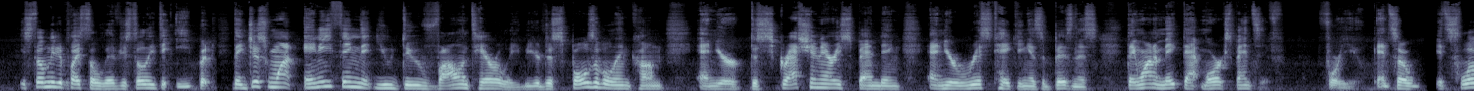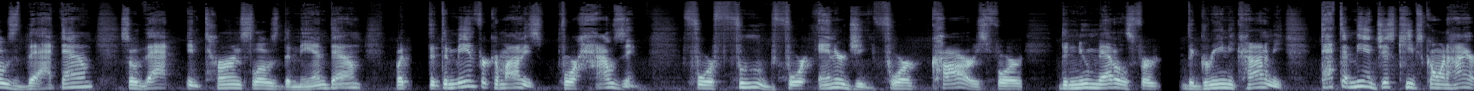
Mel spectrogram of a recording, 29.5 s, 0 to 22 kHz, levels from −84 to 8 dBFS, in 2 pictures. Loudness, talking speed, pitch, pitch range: -18 LUFS, 170 wpm, 145 Hz, 125-165 Hz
